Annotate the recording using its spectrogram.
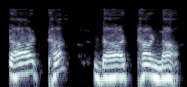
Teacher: മൂർധന്യ വ്യഞ്ജനങ്ങൾ എന്ന് ഉദ്ദേശിച്ചാൽ നാവ് മുകളിലേക്ക് വളച്ച് ഉച്ചരിക്കുന്ന വ്യഞ്ജനാക്ഷരങ്ങളാണ്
